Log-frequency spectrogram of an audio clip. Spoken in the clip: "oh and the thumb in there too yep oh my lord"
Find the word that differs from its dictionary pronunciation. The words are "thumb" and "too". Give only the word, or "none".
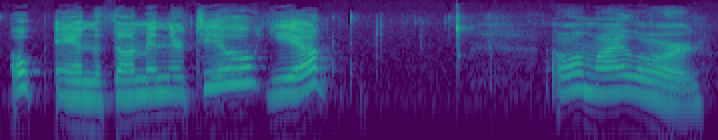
none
